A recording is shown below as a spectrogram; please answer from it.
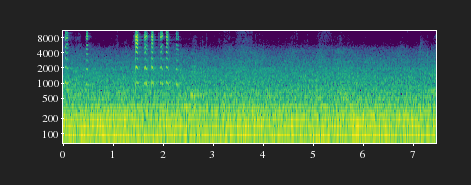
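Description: A small dog's squeaky toy is squeezed indoors, giving a short burst of several quick high squeaks followed by a few more, over steady low room noise.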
